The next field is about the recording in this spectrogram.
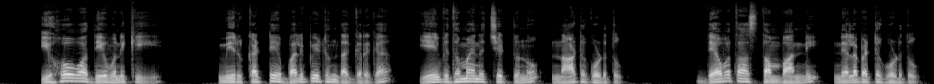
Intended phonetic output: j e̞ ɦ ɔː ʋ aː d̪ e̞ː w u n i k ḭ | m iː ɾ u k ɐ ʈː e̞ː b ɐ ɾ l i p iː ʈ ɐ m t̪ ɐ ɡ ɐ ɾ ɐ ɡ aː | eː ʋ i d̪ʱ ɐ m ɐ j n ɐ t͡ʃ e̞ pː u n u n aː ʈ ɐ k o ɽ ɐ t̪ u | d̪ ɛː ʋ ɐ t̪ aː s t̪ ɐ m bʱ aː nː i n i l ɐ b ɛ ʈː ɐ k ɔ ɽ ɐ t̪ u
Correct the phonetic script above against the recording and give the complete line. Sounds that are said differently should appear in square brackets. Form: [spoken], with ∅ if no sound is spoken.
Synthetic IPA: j e̞ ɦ ɔː ʋ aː d̪ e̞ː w u n i k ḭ | m iː ɾ u k ɐ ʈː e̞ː b ɐ [∅] l i p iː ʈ ɐ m [d̪] ɐ [ɡː] ɐ ɾ ɐ ɡ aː | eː ʋ i d̪ʱ ɐ m ɐ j n ɐ t͡ʃ e̞ [ʈː] u n u n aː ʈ ɐ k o ɽ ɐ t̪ u | d̪ ɛː ʋ ɐ t̪ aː s t̪ ɐ m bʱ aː nː i n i l ɐ b ɛ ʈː ɐ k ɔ ɽ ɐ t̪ u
